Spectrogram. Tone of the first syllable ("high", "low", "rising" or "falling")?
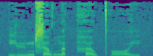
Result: rising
